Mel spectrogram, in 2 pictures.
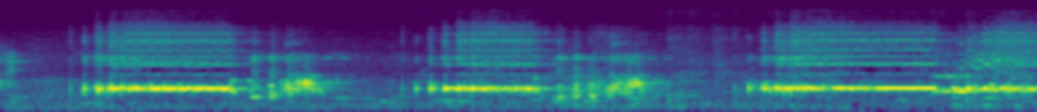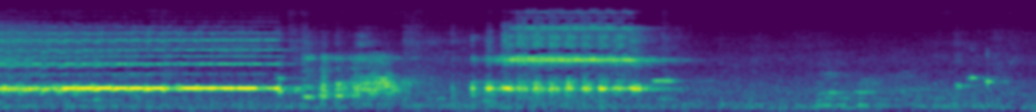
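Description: A smartphone on speakerphone in a call to a GSM alarm panel: steady electronic beep tones, one long one in the middle, alternate with short bits of the panel's voice prompts as keypad digits are pressed to control it remotely. It goes quiet near the end.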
